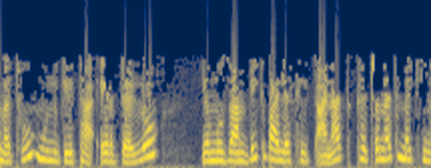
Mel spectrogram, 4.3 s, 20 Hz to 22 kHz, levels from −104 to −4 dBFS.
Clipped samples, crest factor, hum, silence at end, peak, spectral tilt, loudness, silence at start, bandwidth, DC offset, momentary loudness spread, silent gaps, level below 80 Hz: 0.2%; 12 dB; none; 0 s; 0 dBFS; -8 dB/octave; -12 LUFS; 0 s; 7 kHz; 0.1%; 4 LU; none; -42 dBFS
